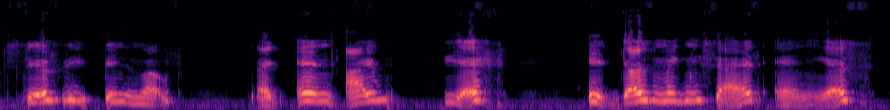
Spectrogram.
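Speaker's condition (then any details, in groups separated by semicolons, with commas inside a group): Cerebral palsy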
